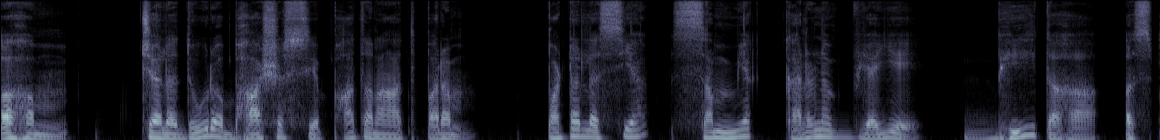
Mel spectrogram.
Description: Speech in Sanskrit. There is no code.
